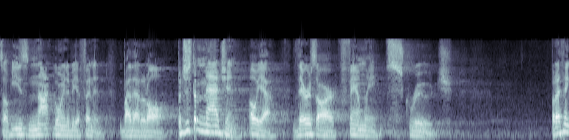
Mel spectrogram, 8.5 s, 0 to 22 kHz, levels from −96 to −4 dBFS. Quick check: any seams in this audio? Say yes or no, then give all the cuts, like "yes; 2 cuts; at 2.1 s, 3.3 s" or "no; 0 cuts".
yes; 2 cuts; at 1.7 s, 4.3 s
